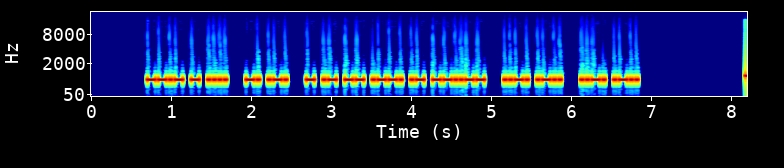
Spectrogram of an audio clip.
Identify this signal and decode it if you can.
Morse code, heard as a keyed tone, about 36 wpm, 700 Hz. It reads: QTH NR TAMPA, FL FL
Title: K1USN SST QSO Practice 35wpm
